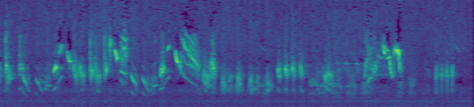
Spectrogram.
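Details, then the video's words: Song of a paddyfield warbler, a bird of Central and Southeast Asia: rapid, varied chattering with sweeping whistled slurs and buzzy notes, delivered continuously over faint background noise. "Paddyfield Warbler"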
